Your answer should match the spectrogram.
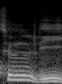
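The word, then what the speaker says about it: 틀니: 두음 법칙이 적용된 자리가 아니고 그런데 리을과 니은이 만나면 니은이 유음화가 되기 때문에 얘가 리로 바뀌게 돼요. 그래서 틀리 이렇게 발음을 하게 됩니다.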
